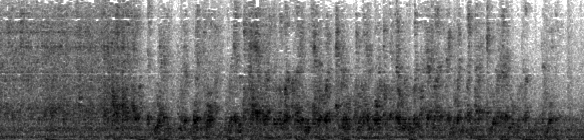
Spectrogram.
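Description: Flushing liquid rushes and gurgles steadily through automotive A/C lines, evaporator and expansion valve, a close, continuous watery hiss with no talking.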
